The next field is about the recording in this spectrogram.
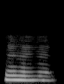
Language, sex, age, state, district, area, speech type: Punjabi, female, 30-45, Punjab, Ludhiana, urban, conversation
